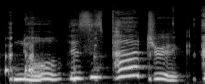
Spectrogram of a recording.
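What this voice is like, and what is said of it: Impression of a character's voice. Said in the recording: “I can do a good impression of Patrick.”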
